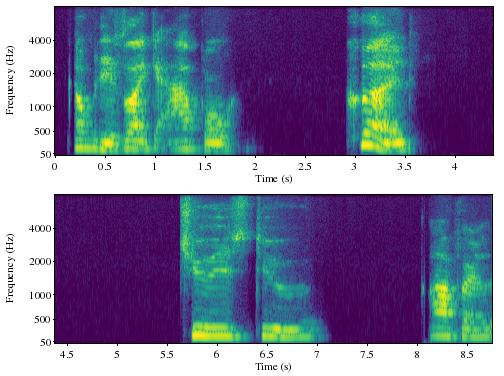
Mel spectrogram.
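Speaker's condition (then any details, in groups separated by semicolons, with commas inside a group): Cerebral palsy; reliable voice, uses voice control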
